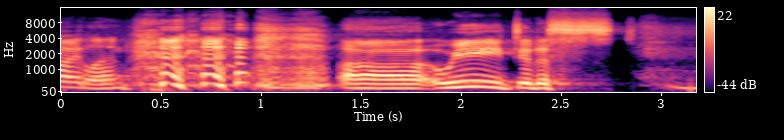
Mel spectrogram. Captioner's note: laughs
